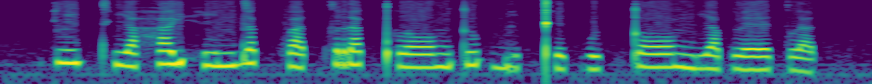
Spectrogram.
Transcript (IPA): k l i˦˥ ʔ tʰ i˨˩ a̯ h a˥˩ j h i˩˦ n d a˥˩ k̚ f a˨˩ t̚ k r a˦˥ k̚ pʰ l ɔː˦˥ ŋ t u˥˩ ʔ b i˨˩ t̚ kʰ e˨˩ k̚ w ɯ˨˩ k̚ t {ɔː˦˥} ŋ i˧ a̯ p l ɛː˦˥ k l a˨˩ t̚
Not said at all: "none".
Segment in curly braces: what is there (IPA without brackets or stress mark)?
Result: ɔː˦˥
